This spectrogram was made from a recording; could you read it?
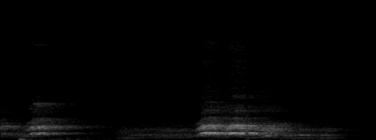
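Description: A dog barks twice, each bark drawn out and fairly loud, with a short pause between them and no talking.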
